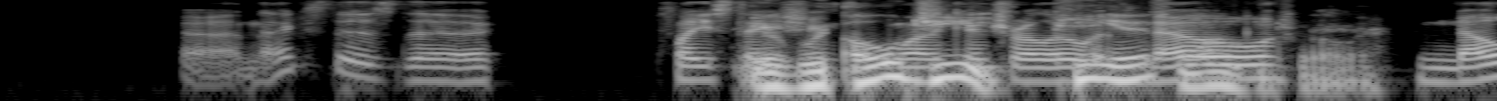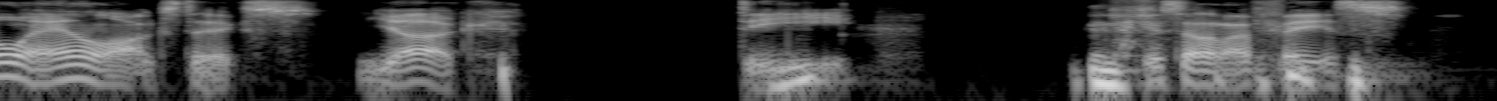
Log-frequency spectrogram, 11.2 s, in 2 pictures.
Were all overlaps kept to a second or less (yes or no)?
no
